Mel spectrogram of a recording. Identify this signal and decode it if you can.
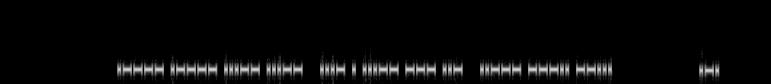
Morse code, heard as a keyed tone, about 46 wpm, 700 Hz. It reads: 1133 VE3OU 287 R
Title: Worked All Europe DX Contest - QTC Exchange - 45wpm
